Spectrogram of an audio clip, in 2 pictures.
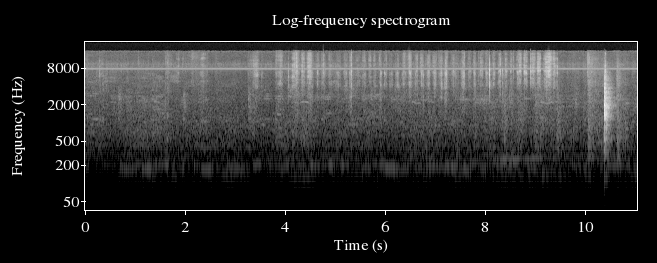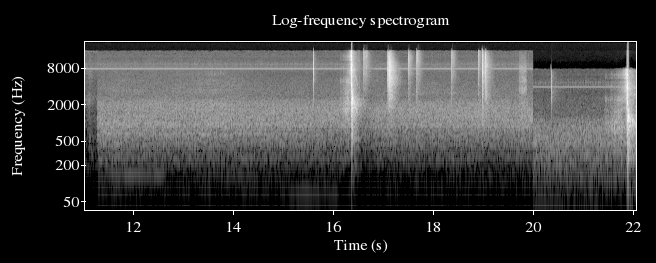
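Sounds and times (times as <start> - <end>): rubbing and scratching handling noise: 3.2 - 9.6
steady hiss: 11.3 - 22.0.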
